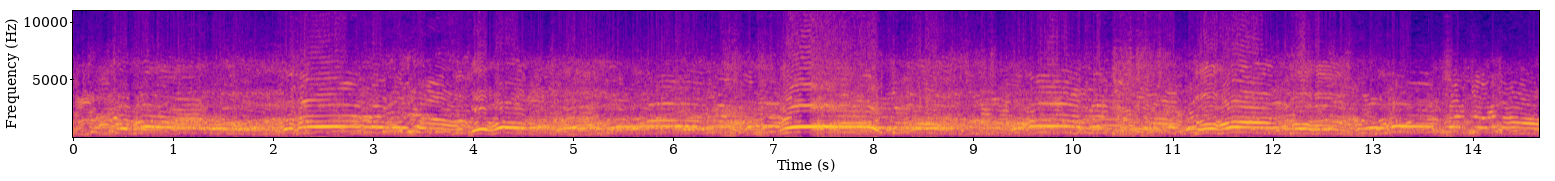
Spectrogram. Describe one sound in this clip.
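A large crowd of men shouts and chants loudly outdoors.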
